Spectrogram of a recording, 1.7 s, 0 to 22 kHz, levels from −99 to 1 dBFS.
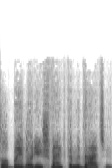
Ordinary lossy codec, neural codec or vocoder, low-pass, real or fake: MP3, 96 kbps; codec, 44.1 kHz, 0.9 kbps, DAC; 14.4 kHz; fake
